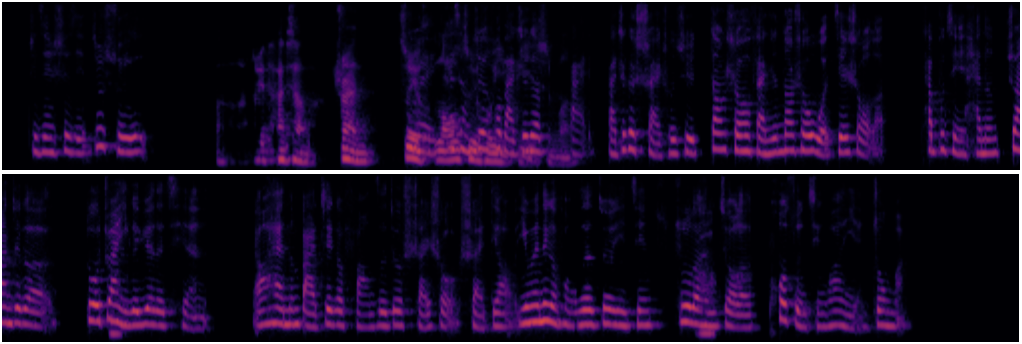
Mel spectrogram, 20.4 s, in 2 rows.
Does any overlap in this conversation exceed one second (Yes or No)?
Yes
